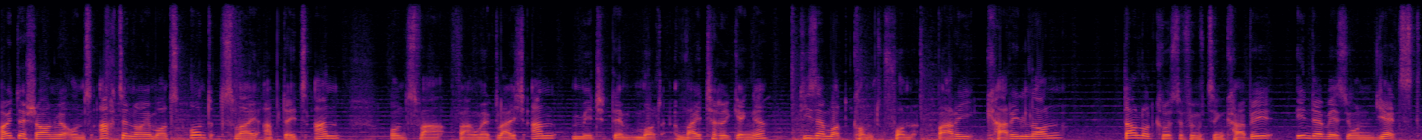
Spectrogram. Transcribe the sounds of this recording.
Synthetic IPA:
hɔʏtəʃaʊənviːɐʔʊnsʔaχt͡senɔʏəmɔt͡sʊntt͡sv̥aɪʔapd̥ɛɪtt͡sʔan | ʔʊntt͡sv̥aːɐfaŋənviːɐɡlaɪçʔanmɪtd̥eːmːɔtvaɪtʰəʁəɡɛŋəd̥iːzɐmɔtkʰɔmtfɔnb̥aʁikʰaʁilɔn | d̥aʊnloːt̚ɡ̥ʁøːsəfʏnft͡seːnkʰaːbeː | ɪndeːɐvɛɐzjoːnjɛt͡st

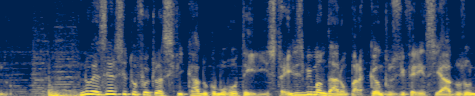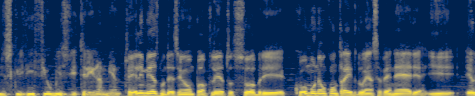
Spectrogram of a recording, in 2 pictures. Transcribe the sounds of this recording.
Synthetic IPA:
nʊ | nʊezɛɾsit̪ʊfojklasi̥fikad̪ʊkõmʊhot̪ejɾḭst̪ɐelɪzmɪmɐ̃nd̪aɾɐ̃w̃paɾɐkɐ̃mpʊzd͡ʒifeɾẽsiad̪ʊzõd͡ʒɪːskɾevifilmɪzd͡ʒɪt̪ɾejna̰mḛ̃nt̪ʊelɪmezmʊd̪ezẽɲowũpɐ̃flet̪ʊsobɾɪkʰõmʊnɐ̃w̃kõnt̪ɾaiɾd̪oẽsɐvenɛɾɐɪe

